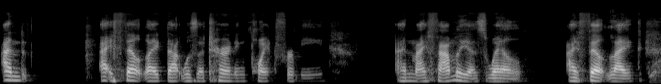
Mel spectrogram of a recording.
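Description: Very deep and low, a woman's voice moves at a fairly slow pace with long, frequent pauses. Her intonation stays fairly even while loudness swings widely. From Jamaica, rural St. Ann. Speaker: reggae artist. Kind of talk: interview.

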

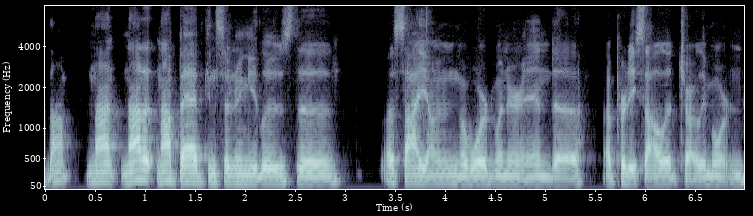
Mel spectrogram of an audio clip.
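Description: A man with an American accent and an unremarkable speaking voice, at a medium pitch and a moderate pace, with fairly even intonation over a quiet background. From Georgia, US. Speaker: podcast co-host, baseball fan. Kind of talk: casual chat, sports talk. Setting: remote call between hosts.

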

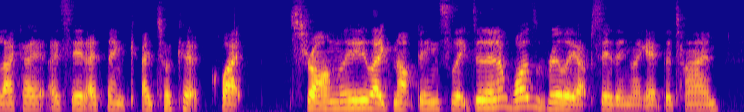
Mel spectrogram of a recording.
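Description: A woman with a New Zealand accent speaks with fairly even intonation. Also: medium pitch for a woman, moderate pace. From New Zealand, Christchurch. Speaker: professional footballer. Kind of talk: casual interview.

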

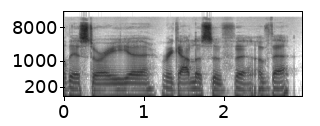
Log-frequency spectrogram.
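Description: A man's very deep, low voice with a New Zealand accent. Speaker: podcast host. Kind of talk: casual chat. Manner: fast.

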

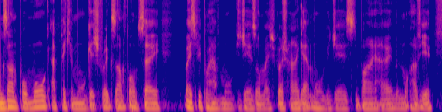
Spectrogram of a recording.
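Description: A man's very deep, low, somewhat breathy voice at a very fast pace with ordinary pitch variation, on a very clean recording with a silent background. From Nigeria. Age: 30s.

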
